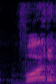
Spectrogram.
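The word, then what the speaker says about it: were: है तो वो लोग वर को वेयर पढ़ देते वेयर ठीक है वेयर का मतलब दूसरा होता है वर इसे हम वर पढ़ते डब्लू ई आर ई वर ठीक है तो आपको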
